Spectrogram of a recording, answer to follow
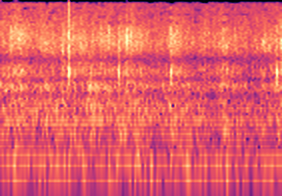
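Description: Many legislators thumping their wooden desks in applause, a dense, steady clatter of knocks from all over the chamber.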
